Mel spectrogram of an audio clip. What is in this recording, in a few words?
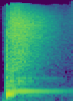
clean snare single hit d key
